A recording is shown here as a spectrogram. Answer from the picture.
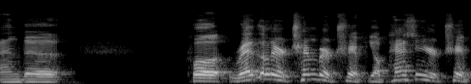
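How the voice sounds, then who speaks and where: A man with a Chinese accent, fairly high in pitch, bright and sharp in tone, with very wide pitch swings. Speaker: travel company executive. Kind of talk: webinar presentation. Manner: halting.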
